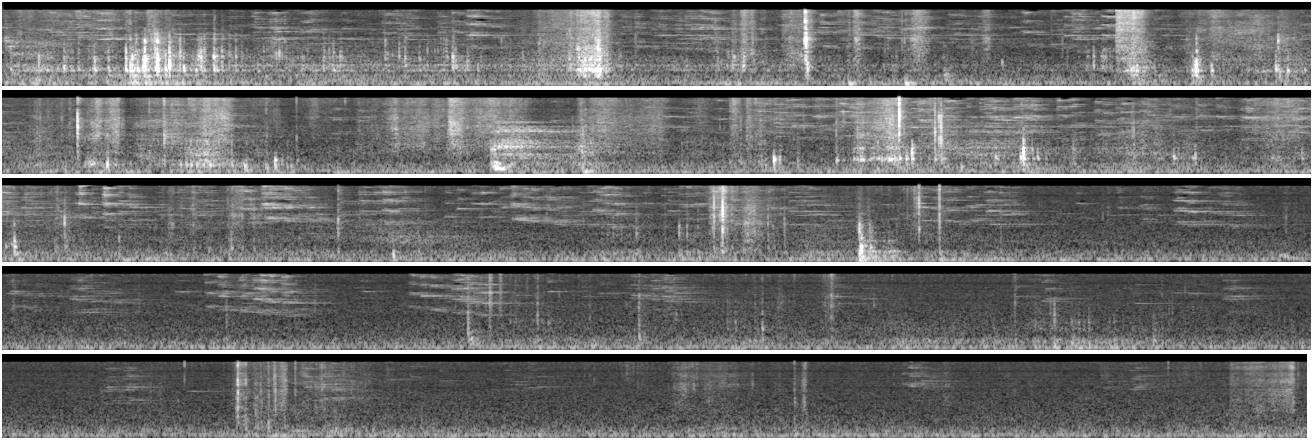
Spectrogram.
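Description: A hand-spun turntable carrying a wet acrylic pour canvas whirs briefly at the start. Scattered light clicks and taps of handling follow, thinning out and growing fainter in the second half.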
